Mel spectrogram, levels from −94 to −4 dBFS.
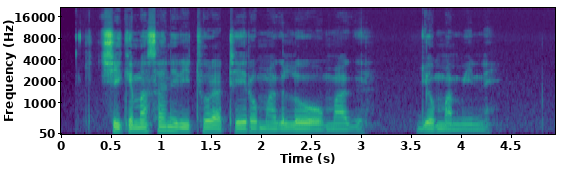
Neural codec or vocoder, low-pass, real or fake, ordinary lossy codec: none; none; real; none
